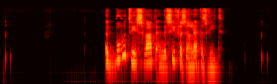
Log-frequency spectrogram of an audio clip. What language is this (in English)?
Western Frisian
